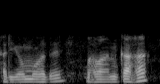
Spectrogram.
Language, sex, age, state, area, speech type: Sanskrit, male, 18-30, Uttarakhand, urban, conversation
